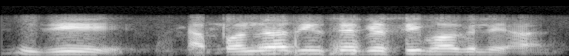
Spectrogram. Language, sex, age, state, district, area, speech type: Maithili, male, 45-60, Bihar, Madhubani, rural, conversation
